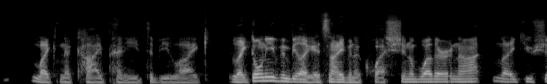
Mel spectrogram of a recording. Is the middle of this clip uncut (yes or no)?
no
